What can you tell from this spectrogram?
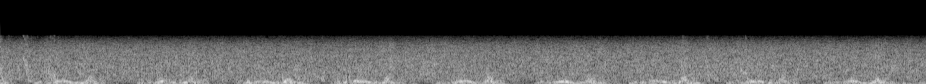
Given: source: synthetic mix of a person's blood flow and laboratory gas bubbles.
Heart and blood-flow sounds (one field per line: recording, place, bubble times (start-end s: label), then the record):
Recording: Doppler ultrasound of blood flow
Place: precordium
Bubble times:
0.00-0.64 s: bubbles
1.67-1.73 s: bubbles
1.86-2.04 s: bubbles
2.08-2.24 s: bubbles
2.79-2.90 s: bubbles
3.00-3.30 s: bubbles
3.35-3.64 s: bubbles
6.77-6.93 s: bubbles
7.04-7.21 s: bubbles
7.39-7.65 s: bubbles
From the record:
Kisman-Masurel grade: 221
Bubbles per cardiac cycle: several, 3 to 8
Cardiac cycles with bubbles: 10 to 50%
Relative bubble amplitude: barely perceptible (0.100 to 0.250)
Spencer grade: 2 (many but less than half of the cardiac periods contain bubble signals, singularly or in groups)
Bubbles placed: anywhere in the cardiac cycle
